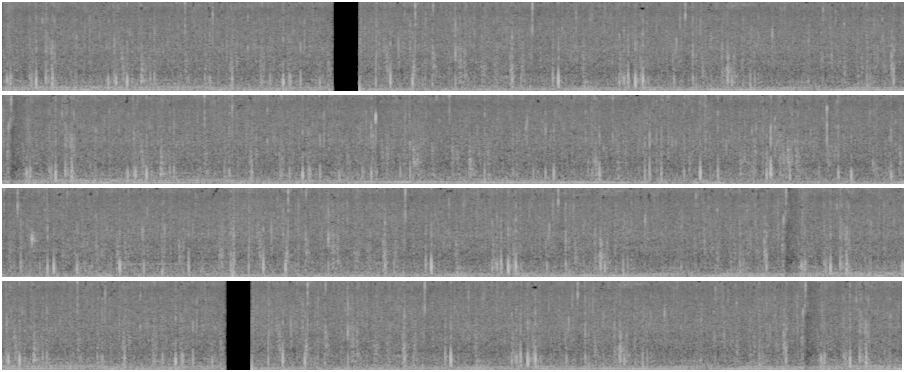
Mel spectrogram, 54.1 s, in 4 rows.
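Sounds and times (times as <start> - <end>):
rain falling: 0.0 - 54.0
raindrops ticking close by: 0.0 - 54.0.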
